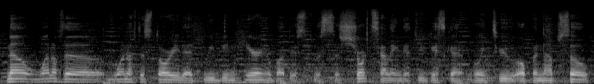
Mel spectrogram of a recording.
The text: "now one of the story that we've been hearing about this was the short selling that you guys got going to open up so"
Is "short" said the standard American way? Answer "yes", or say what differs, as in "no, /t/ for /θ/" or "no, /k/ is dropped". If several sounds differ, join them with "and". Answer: yes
